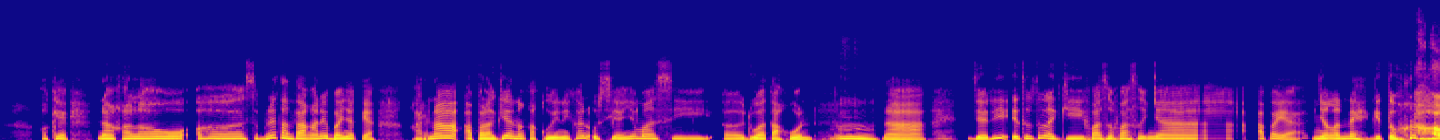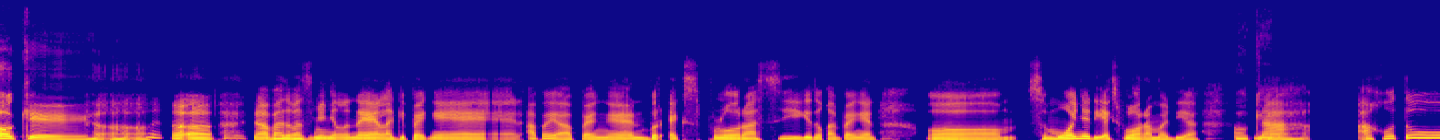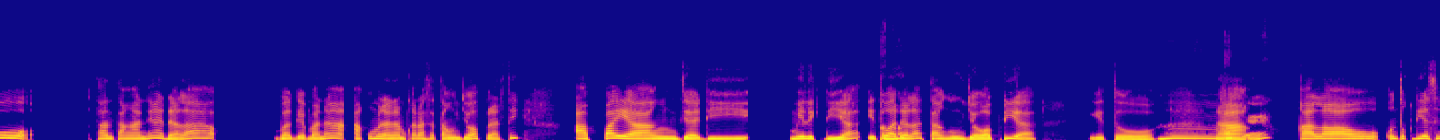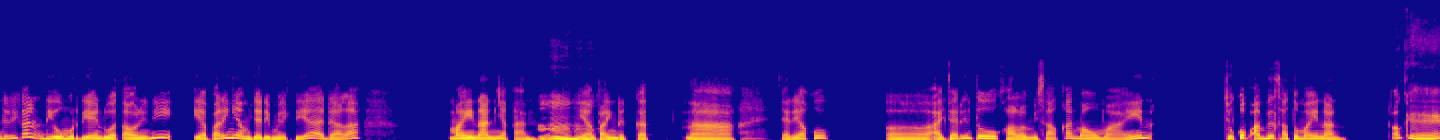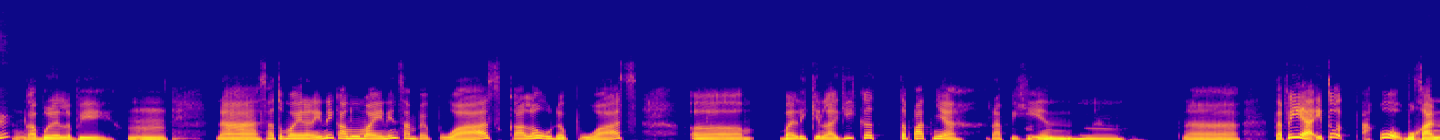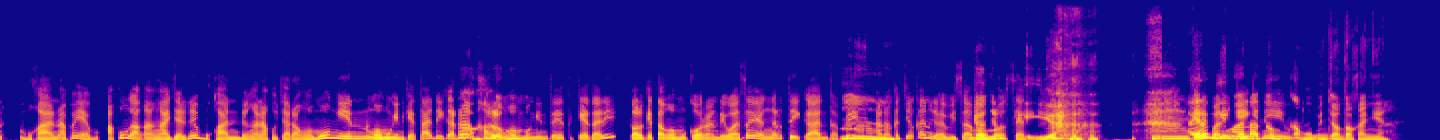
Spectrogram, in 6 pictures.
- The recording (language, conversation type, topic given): Indonesian, podcast, Bagaimana kamu menyampaikan nilai kepada anak melalui contoh?
- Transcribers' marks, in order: chuckle; in English: "di-explore"; tapping; chuckle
